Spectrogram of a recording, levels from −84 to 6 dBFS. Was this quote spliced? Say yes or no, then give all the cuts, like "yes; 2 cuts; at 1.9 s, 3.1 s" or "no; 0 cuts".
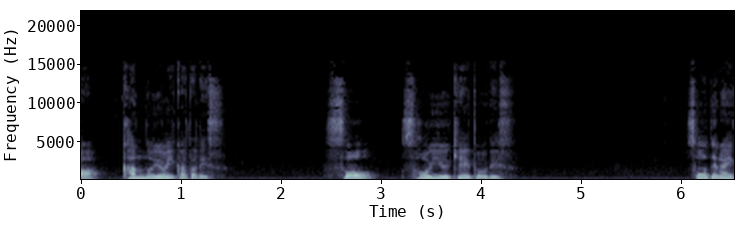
no; 0 cuts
